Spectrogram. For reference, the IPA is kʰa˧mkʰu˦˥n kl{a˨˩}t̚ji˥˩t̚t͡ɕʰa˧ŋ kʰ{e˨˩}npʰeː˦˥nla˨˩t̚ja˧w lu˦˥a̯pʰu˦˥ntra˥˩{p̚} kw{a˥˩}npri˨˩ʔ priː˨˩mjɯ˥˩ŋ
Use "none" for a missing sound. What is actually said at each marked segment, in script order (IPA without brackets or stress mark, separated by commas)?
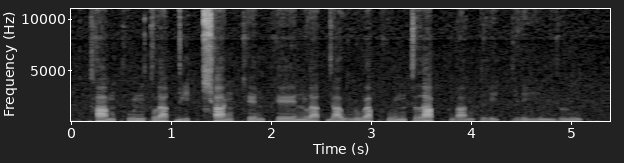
a˨˩, e˨˩, p̚, a˩˦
